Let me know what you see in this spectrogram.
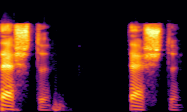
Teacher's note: So again, S before a consonant, it's a sh. Two syllables here, we have to stress the first one, so it's teste. So we stress this one, and the second one is weak.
